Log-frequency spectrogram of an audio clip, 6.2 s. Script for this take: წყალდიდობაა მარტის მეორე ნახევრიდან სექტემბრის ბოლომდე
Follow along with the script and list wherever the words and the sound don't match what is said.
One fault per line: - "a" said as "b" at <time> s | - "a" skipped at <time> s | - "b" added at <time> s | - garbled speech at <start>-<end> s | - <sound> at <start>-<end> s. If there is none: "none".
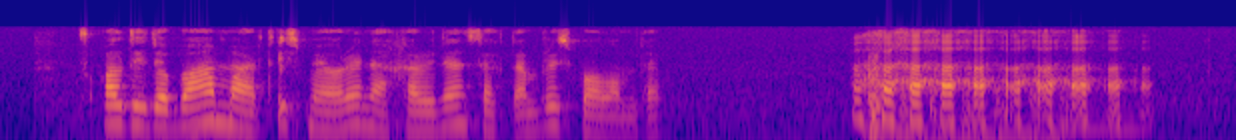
- laugh at 4.3-5.8 s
